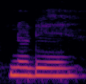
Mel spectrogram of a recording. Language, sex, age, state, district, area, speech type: Santali, female, 18-30, Jharkhand, Seraikela Kharsawan, rural, spontaneous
